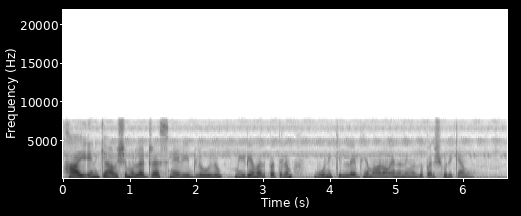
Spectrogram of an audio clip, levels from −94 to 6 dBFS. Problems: low volume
